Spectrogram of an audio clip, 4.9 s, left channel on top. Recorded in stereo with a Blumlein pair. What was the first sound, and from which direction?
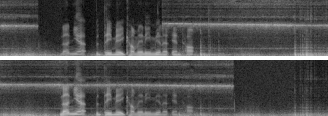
A man speaking, 35° right.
